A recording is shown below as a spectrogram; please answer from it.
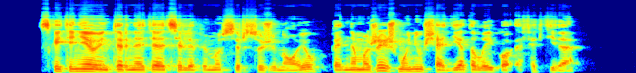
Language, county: Lithuanian, Kaunas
